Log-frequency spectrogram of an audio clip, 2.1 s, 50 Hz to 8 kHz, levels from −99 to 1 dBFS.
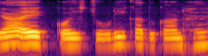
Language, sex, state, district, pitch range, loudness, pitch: Hindi, male, Jharkhand, Deoghar, 130-145 Hz, -17 LUFS, 135 Hz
